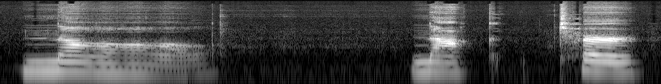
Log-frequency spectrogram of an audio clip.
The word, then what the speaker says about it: nocturnal: cturnal nocturnal nocturnal nocturnal what happened with that a you guessed it it is another schwa sound the a is in a non-stressed syllable and we get a little lazy with it's just easy to say nocturnal than it is to say nocturnal nocturnal all right it's just lazy it's just easier it just makes us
